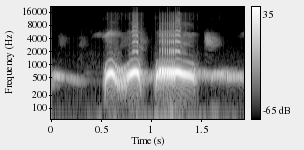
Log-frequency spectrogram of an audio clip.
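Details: Spotted dove decoy call for luring: a faint low coo, then two loud arched hooting notes and a longer, drawn-out falling coo, followed by a soft trailing murmur.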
